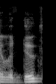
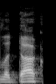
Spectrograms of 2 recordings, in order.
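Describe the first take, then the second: First: "Leduc" with a long oo in the last syllable; "Leduc" ending like duke; corrected surname. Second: "Leduc" with a short uh, rhyming with truck; anglicized "Leduc", ending like duck; mispronounced surname. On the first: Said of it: "I'll say Leduc from now on". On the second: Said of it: "I'll pronounce your name, uh, instead of Leduc". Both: Shown as a demonstration.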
